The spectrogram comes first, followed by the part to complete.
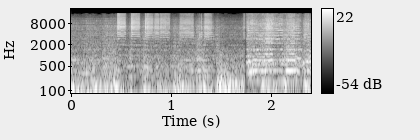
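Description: Procession brass band playing: a run of sharp percussion strokes, then held brass horn notes come in near the end.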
